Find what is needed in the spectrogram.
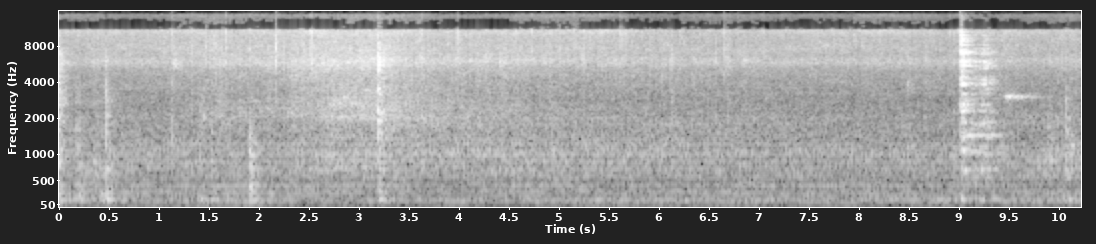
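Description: Beaten egg frying with a steady low sizzle in a nonstick frying pan, while a metal spoon taps and scrapes against the pan and the glass mixing bowl a few times early on. A louder metallic clatter, briefly ringing, comes near the end.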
